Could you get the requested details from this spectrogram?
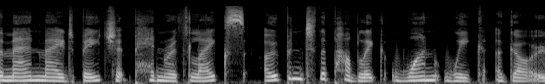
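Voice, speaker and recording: In an Australian accent, a woman speaks fairly slowly with hardly any pauses, her tone dark and mellow, her pitch variation ordinary, and the sound dry and close with no echo. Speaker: news presenter. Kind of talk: formal newsreading. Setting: studio. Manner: formal; measured, even-paced and neutral, clearly enunciated for learners.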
